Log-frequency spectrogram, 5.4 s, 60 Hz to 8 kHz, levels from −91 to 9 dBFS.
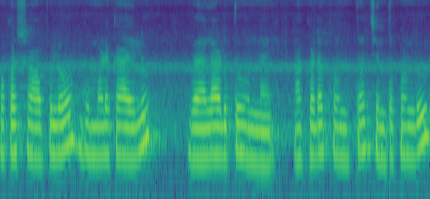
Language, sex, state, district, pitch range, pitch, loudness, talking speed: Telugu, female, Andhra Pradesh, Srikakulam, 175-195 Hz, 185 Hz, -17 LUFS, 110 wpm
